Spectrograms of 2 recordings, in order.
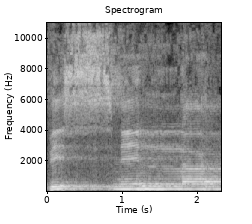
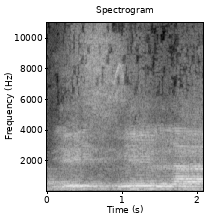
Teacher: sin sin itu bukan di tengah lidah, tapi di ujung lidah. Jadi tipis. Bismillah. Jadi teorinya ini ujung lidah diletakkan di ujung gigi yang bawah.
